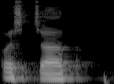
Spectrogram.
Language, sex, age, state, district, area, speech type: Sanskrit, male, 18-30, Karnataka, Bagalkot, rural, read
